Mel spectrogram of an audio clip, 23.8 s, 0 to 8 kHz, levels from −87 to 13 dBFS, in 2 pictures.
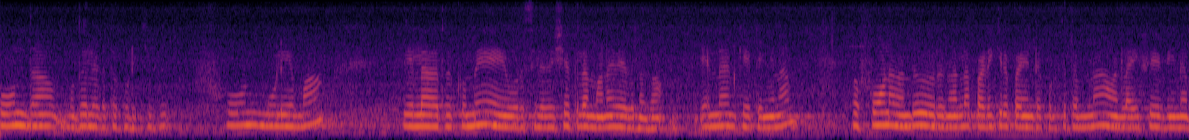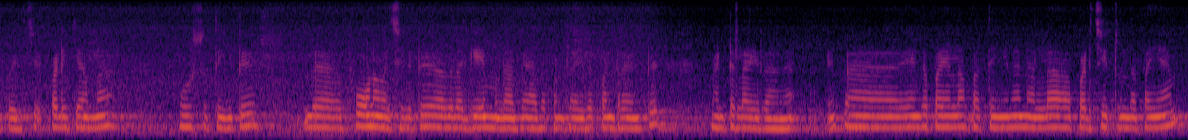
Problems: background sounds at intervals, background conversations at intervals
